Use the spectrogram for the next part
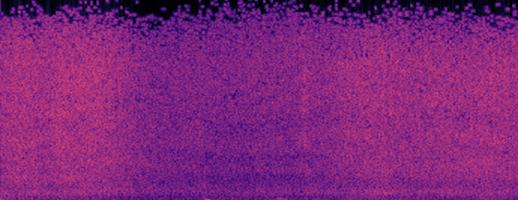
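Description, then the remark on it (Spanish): Mediterranean Sea waves wash steadily onto the shore in a continuous roar of surf with gentle swells, with a faint low thump partway through and no voices. “Por primera vez en la vida voy a tocar el mar Mediterráneo.”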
